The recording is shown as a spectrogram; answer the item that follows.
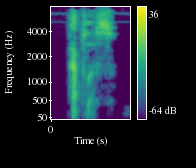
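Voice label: "hapless", Australian English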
